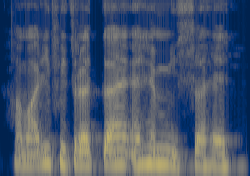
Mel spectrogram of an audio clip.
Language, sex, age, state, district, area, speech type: Urdu, female, 60+, Delhi, North East Delhi, urban, spontaneous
